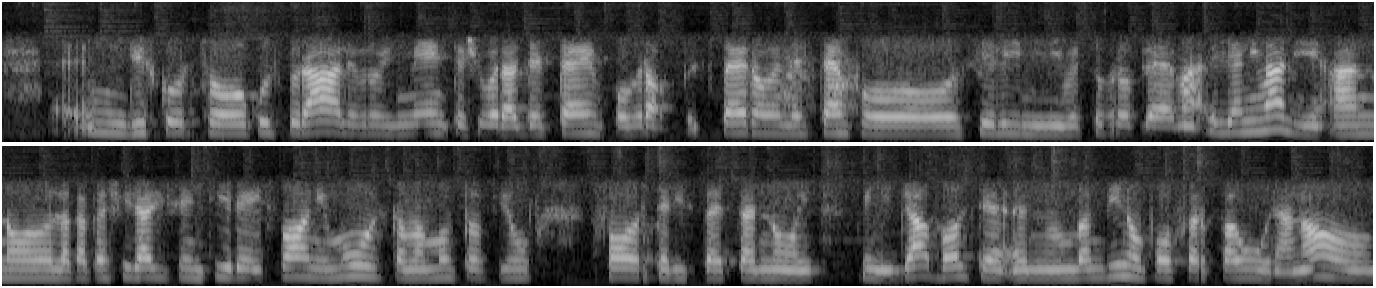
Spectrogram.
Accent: Rome, Lazio, Italy; sono di un'altra era purtroppo, ormai faccio parte dell'antichità, mi ricordo quando ero bambina addirittura, e sono originaria di Roma

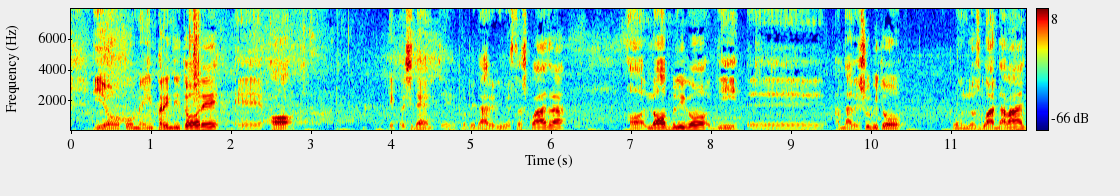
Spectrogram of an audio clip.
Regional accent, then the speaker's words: Chiusi, Tuscany, Italy; Siena e il territorio senese, inclusa la provincia dove noi veniamo da Chiusi

